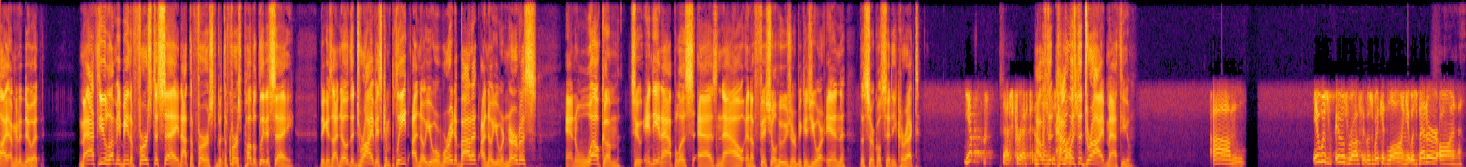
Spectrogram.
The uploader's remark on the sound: we open the phone lines for listeners to ask or state anything they want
